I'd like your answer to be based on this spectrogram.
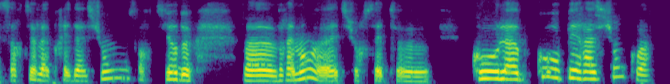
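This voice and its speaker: A woman speaks very slowly with lively intonation. The sound is dry and close, with no echo. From western France, Loire region. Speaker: company director. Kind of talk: interview. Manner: hesitant, many fillers.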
